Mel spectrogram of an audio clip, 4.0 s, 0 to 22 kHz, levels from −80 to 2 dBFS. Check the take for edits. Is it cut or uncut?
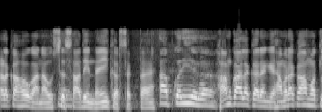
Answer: uncut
